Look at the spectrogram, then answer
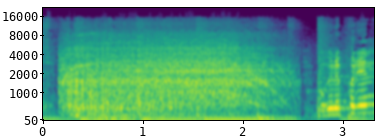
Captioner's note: machine whirring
